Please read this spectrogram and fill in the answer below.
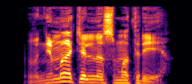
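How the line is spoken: Through gritted teeth. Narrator (Russian): процедил майор

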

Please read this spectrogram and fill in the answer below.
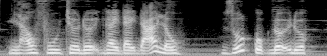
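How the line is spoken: Laughing loudly. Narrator (Vietnamese): Con rùa cười to bảo

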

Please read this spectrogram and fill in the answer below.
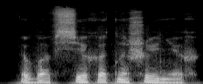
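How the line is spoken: Quiet reply. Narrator (Russian): так же тихо ответил он

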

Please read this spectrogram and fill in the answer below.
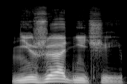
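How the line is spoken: Grumbling. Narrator (Russian): проворчал Илья

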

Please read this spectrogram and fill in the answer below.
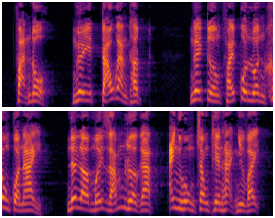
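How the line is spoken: Sudden loud shout. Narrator (Vietnamese): Đột nhiên có tiếng quát lớn

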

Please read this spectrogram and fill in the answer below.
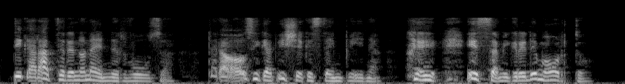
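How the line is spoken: Laughing. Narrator (Italian): dissi ridendo

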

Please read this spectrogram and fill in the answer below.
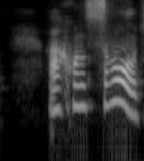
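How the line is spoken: Hissed through teeth. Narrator (Russian): сквозь зубы процедил

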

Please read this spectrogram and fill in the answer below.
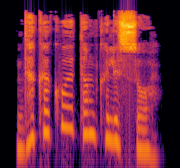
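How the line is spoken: Weary old man. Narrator (Russian): устало отмахнулся старик

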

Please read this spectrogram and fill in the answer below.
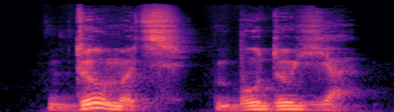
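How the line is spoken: Sharp reply. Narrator (Russian): резко ответила Лидия

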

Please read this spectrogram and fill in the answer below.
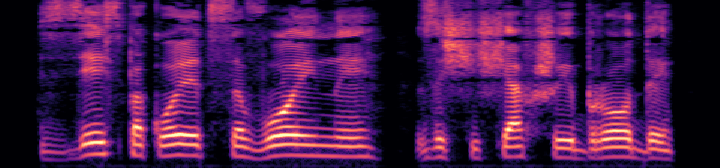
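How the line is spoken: Solemn. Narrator (Russian): торжественно произнес Гэндальф

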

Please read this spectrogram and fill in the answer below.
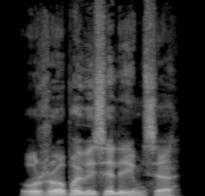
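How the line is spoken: Grim smirk. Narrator (Russian): мрачно усмехнувшись, Любард

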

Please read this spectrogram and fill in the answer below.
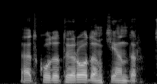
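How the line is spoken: Stern interruption. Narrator (Russian): строго перебил его Дункан

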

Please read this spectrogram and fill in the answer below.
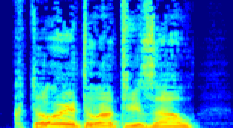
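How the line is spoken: Barked, fat man. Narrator (Russian): рявкнул толстяк

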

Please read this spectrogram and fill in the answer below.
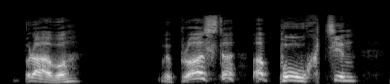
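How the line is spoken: Exclaiming. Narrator (Russian): воскликнул Старжин

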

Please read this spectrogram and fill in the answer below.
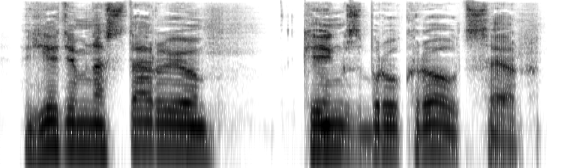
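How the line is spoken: Flat, colorless voice. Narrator (Russian): бесцветным голосом сказал Дрейтон

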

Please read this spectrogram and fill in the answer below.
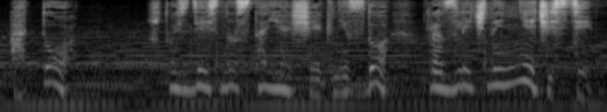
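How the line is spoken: Sinister hiss, then giggle. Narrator (Russian): зашипела Мила, а потом хихикнула

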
